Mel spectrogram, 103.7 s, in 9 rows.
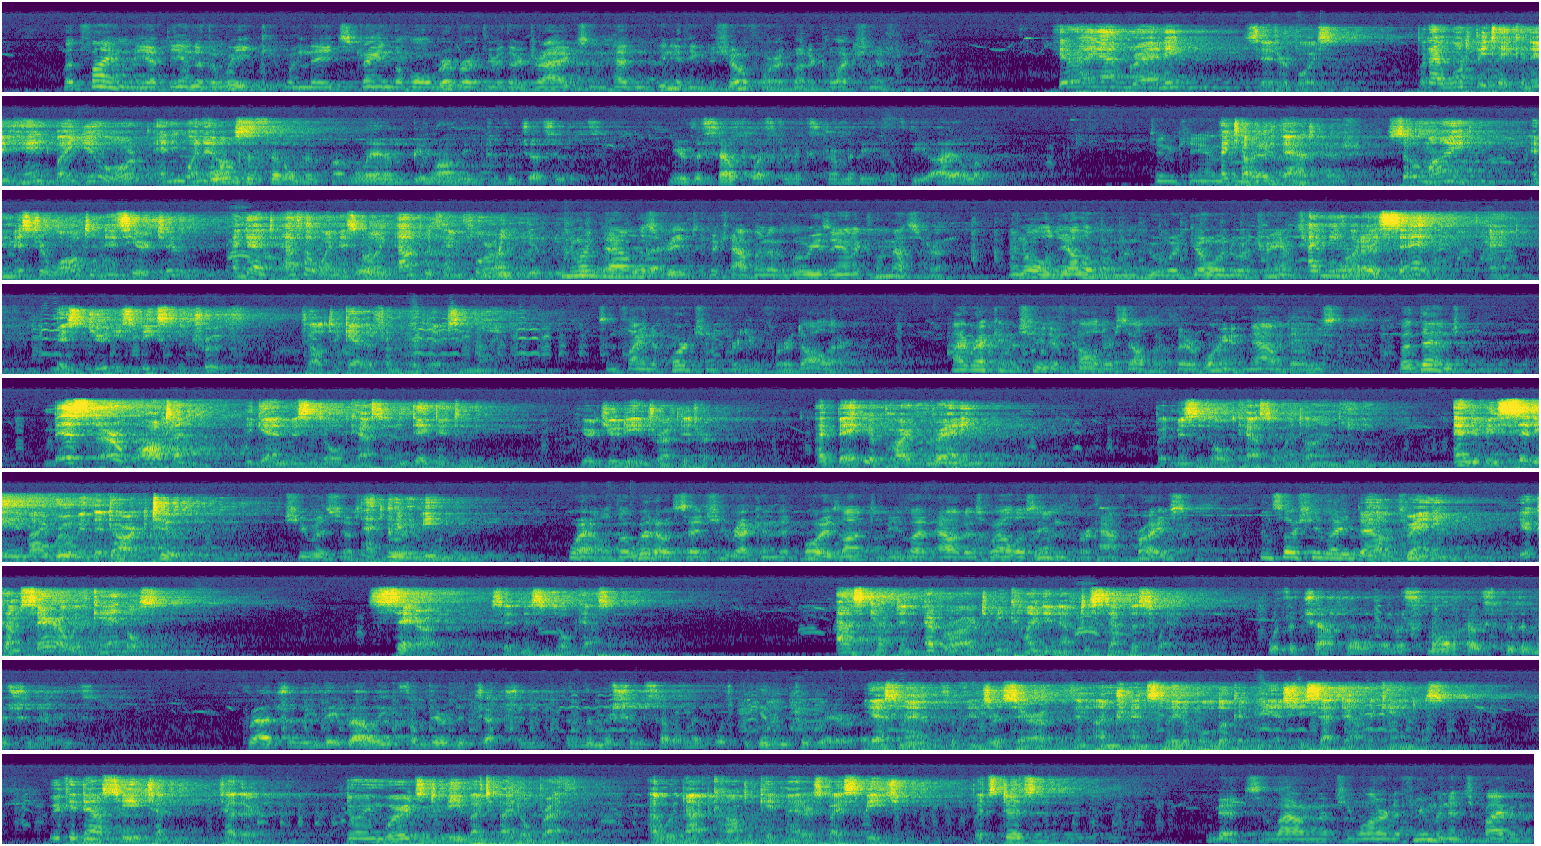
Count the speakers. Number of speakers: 3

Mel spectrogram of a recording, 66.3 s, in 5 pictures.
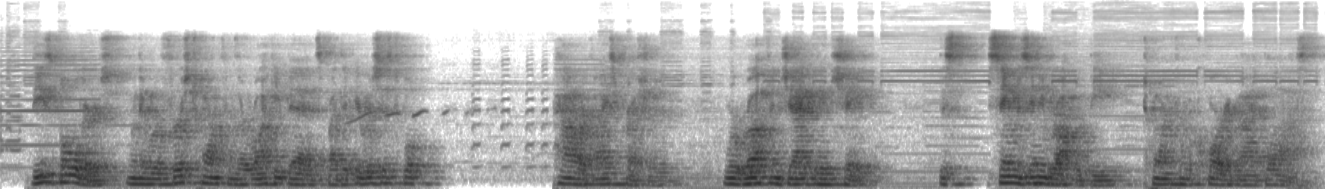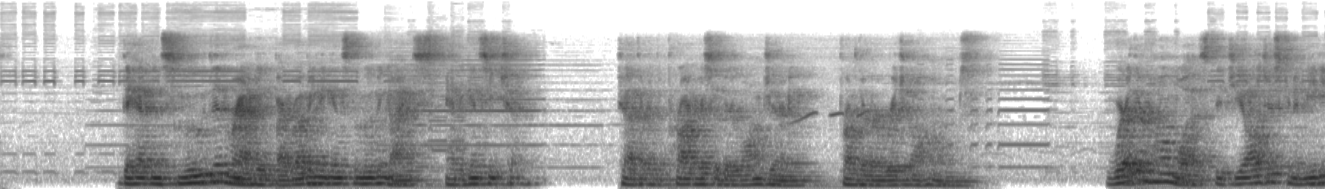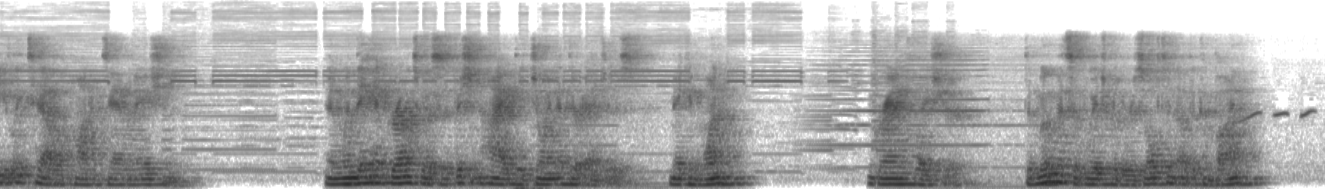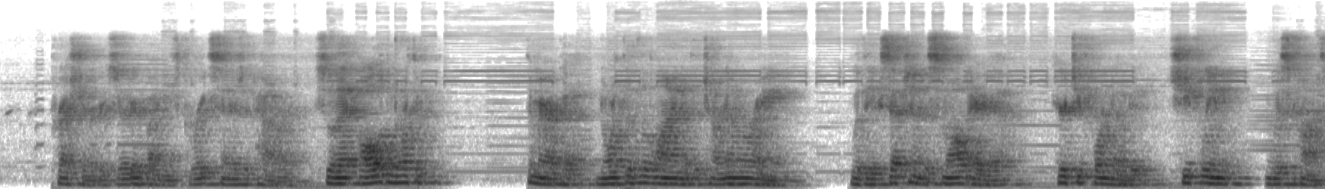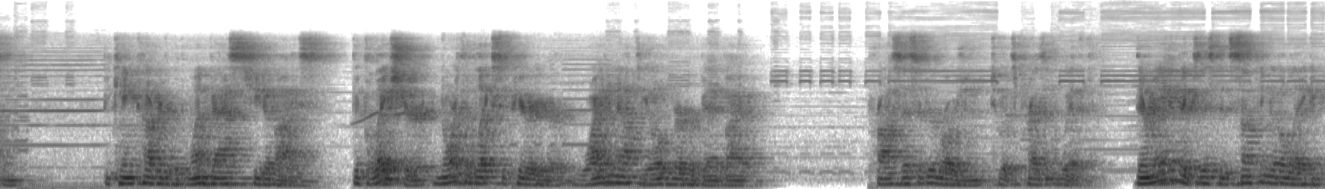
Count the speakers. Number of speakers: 1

